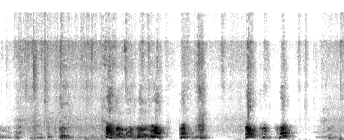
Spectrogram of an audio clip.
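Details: Great Dane puppies playing rough: bursts of harsh, mid-pitched growling and yapping barks, one long noisy stretch then shorter clustered outbursts separated by quiet gaps, with human voices mixed in.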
